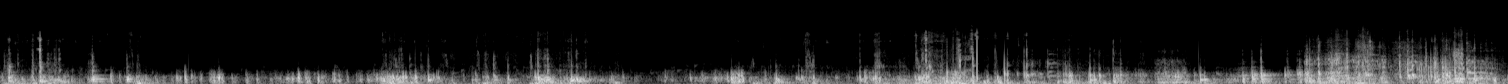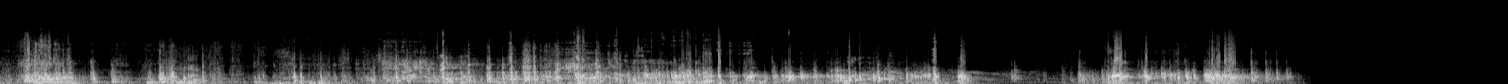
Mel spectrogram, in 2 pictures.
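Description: Loud, muffled water sloshing and churning with frequent small knocks, picked up by an action camera's microphone held underwater in a shallow creek.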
